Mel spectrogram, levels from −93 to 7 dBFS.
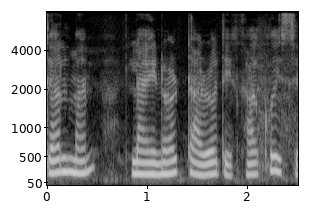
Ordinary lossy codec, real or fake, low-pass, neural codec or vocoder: none; fake; none; codec, 16 kHz, 16 kbps, FunCodec, trained on Chinese and English, 50 frames a second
